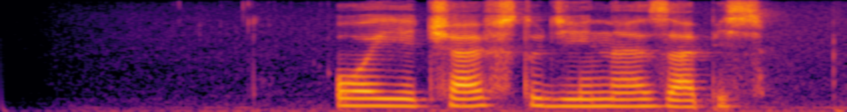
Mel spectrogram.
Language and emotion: Russian, neutral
